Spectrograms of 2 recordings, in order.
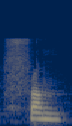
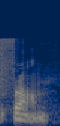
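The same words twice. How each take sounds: First: The word is said with a reduced weak vowel. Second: The word is said with a full strong vowel. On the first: The speaker calls it wrong. "I wouldn't opt for weak forms. I wouldn't say" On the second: The speaker calls it right. "It would be for and from, to emphasize"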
